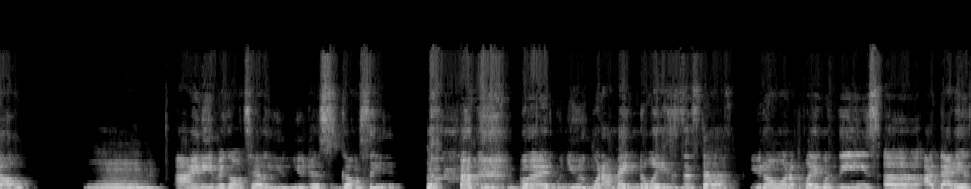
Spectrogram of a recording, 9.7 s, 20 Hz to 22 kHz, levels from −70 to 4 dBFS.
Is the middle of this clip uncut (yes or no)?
no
